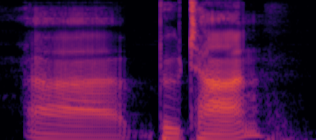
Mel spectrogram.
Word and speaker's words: Bhutan: And so this, I think this started with Bhutan.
